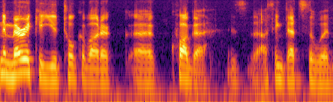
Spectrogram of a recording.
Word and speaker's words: quagga: in South Africa, and it's actually called a quagga. So that's how you pronounce it.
